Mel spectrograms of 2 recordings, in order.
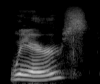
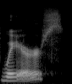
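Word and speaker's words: whereas: Então, aqui a gente tem na letra A, wears, que é a mesma pronúncia de where is the dog, wears.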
